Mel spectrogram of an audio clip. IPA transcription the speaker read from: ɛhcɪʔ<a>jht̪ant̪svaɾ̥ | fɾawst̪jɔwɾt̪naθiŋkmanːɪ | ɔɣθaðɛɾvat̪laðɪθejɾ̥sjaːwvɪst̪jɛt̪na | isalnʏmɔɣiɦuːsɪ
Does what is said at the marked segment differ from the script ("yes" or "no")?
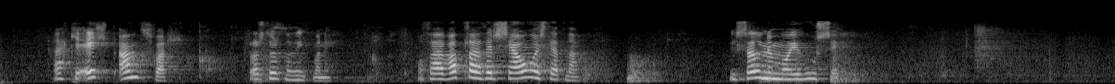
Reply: yes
